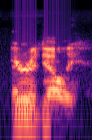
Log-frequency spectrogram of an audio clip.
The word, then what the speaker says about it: Ghirardelli: Ghirardelli. He is Ghirardelli's. Ghirardelli. You fucked me on that one. I was waiting for him to say it. Well, he said Ghirardelli, so I was sure it was going to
